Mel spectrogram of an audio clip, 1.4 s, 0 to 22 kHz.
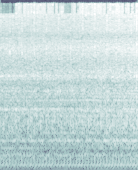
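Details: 2007 Pontiac Wave idling steady with a low hum and faint rough whirr on top from a worn clutch release bearing.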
